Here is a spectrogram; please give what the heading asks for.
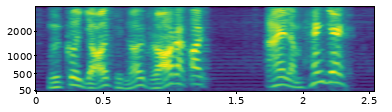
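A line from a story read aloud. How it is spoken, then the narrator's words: Angry shout. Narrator (Vietnamese): Triệu Chí Kính sa sầm mặt, y quát lên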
